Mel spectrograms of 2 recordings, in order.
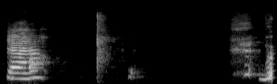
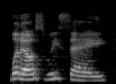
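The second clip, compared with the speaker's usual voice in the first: ordinary delivery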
